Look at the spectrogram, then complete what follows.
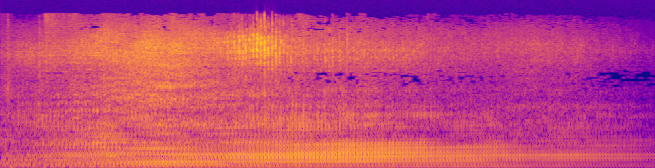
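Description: Sound effect under a channel's logo ident: a steady drone of several even pitches, with a hiss on top. It swells over the first two seconds or so, then fades out near the end.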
